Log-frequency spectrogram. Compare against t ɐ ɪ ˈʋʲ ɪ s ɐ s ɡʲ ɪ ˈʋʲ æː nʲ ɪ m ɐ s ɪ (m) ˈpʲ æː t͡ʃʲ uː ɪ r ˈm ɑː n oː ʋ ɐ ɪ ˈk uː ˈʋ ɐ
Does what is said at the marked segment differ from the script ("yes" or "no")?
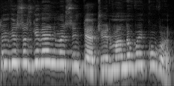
yes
